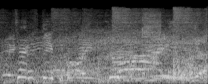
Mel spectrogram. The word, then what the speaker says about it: 50.Grind: They actually pronounce the point, it's like they've just been told their band name by text message. And we're 50.Grind!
